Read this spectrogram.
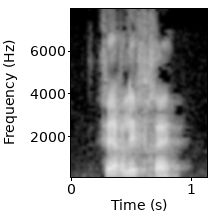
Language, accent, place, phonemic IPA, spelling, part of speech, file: French, France, Lyon, /fɛʁ le fʁɛ/, faire les frais, verb, LL-Q150 (fra)-faire les frais.wav
- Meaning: to bear the brunt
